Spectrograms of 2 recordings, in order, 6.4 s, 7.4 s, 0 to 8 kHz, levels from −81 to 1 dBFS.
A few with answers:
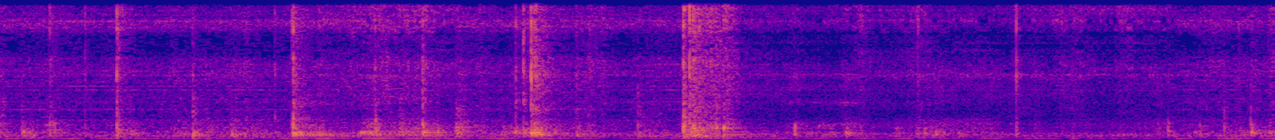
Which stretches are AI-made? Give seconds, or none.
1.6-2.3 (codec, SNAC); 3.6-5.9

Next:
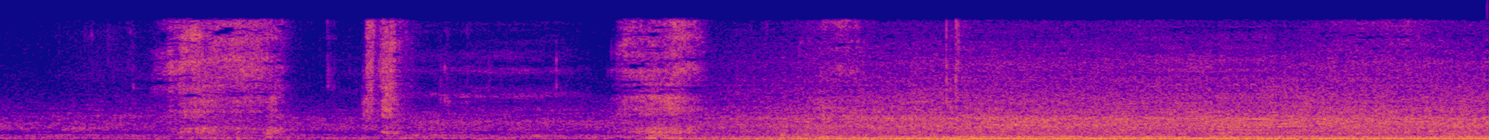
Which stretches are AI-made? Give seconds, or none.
5.7-6.5 (codec, SNAC)

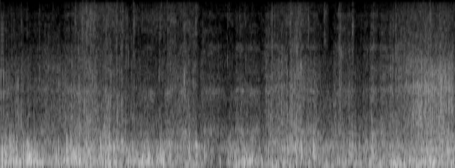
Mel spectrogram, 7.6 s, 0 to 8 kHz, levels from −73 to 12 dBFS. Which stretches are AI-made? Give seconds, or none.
0.0-7.6 (vocoder, Vocos)

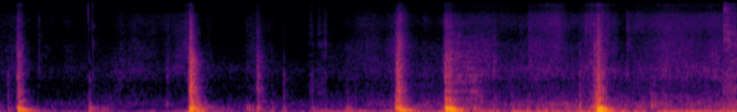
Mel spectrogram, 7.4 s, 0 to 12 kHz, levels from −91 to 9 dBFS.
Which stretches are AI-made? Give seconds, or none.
1.8-3.4 (vocoder, BigVGAN v2); 4.5-6.8

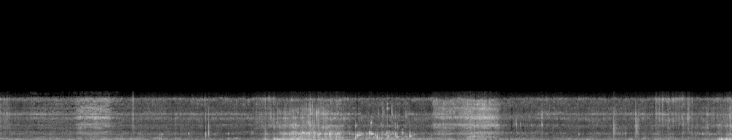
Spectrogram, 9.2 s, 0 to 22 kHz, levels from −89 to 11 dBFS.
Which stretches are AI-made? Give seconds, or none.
0.0-4.5 (codec, SNAC); 5.1-5.9; 6.7-9.2

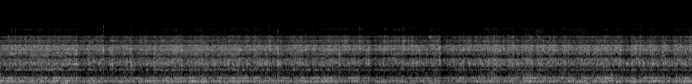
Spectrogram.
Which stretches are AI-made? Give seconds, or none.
0.0-0.5 (vocoder, Vocos); 1.1-4.6

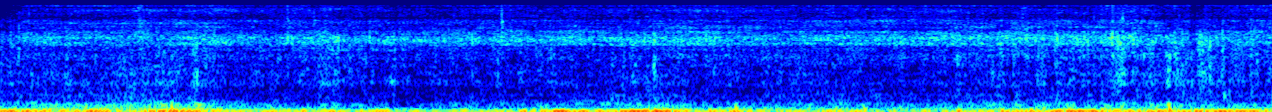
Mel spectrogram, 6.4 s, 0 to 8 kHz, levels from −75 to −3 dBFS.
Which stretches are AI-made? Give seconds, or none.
1.1-2.1 (vocoder, BigVGAN v2); 4.1-4.8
